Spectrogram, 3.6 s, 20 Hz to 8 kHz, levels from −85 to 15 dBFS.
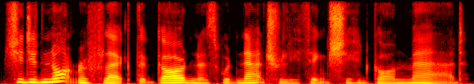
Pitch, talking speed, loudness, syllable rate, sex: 185 Hz, 220 wpm, -18 LUFS, 5.5 syllables/s, female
